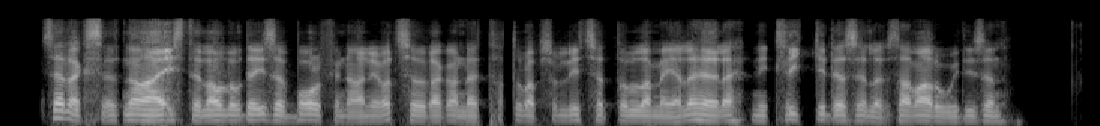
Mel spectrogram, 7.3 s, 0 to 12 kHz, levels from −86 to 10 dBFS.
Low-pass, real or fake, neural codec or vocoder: 7.2 kHz; fake; codec, 16 kHz, 0.8 kbps, ZipCodec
